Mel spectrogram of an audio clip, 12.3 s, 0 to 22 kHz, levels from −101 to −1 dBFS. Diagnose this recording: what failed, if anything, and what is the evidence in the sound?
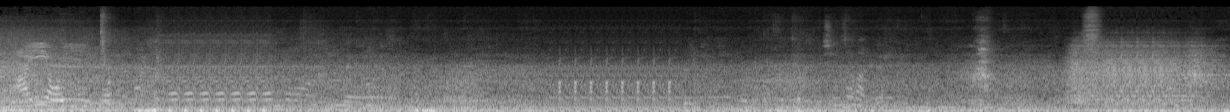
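Three stutters loop the same 157 ms block of sound: six extra plays from 1.77 to 2.71 s, eight from 5.58 to 6.83 s, and three from 11.20 to 11.67 s. This is repeated frames, a fault at the storage or transmission stage of the codec stream. A run of compressed frames, fitting about six frames per block, was written or sent more than once, so the decoder played it again. The clip runs longer by 0.94 s, 1.25 s and 0.47 s.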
